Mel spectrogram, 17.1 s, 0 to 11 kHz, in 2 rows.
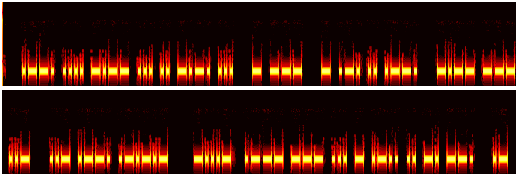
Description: Morse code, heard as a keyed tone, about 25 wpm, 600 Hz. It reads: PHYSICS TO TRIP YOU UP. <BT> JOSTLING A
